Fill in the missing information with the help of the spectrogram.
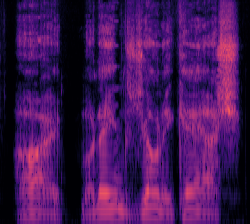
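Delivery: a hint of a deep humble rumble. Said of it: "His voice rumbled and resonated".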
